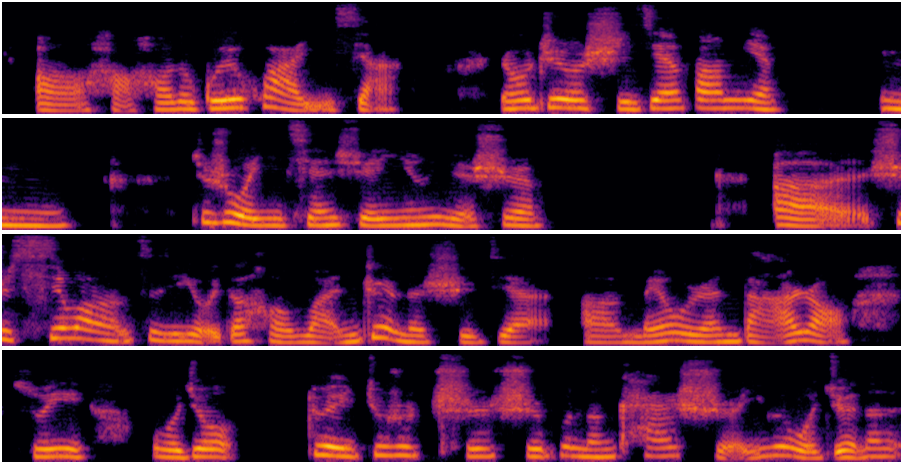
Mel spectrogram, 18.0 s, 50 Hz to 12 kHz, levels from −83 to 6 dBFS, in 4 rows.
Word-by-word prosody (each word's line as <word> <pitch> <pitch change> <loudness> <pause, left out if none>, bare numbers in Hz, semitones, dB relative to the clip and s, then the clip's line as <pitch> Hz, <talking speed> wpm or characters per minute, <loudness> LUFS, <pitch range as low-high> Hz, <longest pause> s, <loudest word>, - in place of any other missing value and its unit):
呃， 180 -2 -2
好 - - -8
好 200 0 -3
地 215 +1 +1
规 230 +3 +7
划 265 +1 0
一 - - -4
下。 - - -5 0.5
然 - - 0
后 240 - +5
这 255 +2 +4
个 240 - +5
时 215 -2 0
间 235 +2 +3
方 245 -2 +2
面， 225 -4 0 0.5
嗯， 205 -3 +1 0.6
就 300 - -3
是 290 +1 +2
我 250 -4 +8
以 205 0 +1
前 210 +1 0
学 215 -2 +1
英 215 +3 +1
语 195 - 0
是 200 -3 +1 1.2
呃， 200 -4 +1
是 270 - -1
希 300 +4 -1
望 255 -8 0
自 245 -3 -4
己 215 - 0
有 200 - +1
一 - - -2
个 210 - 0
很 185 -4 -4
完 185 +1 -2
整 295 +1 +1
的 190 -2 0
时 185 -1 -4
间， 180 -1 -3 0.3
啊， 175 -1 -6
没 185 +1 -3
有 220 +1 +1
人 195 0 +1
打 195 0 -2
扰。 215 -5 0 0.3
所 225 - -1
以 230 -2 +3 0.3
我 215 -3 +2
就 220 0 +2 0.3
对， 260 -4 +6
就 270 +2 -2
是 265 -1 -1
迟 230 0 -2
迟 230 -2 0
不 260 - -6
能 220 -2 0
开 240 +2 -6
始， 275 - -3
因 220 +6 -5
为 265 - +3
我 200 -6 +2
觉 200 +1 +3
得 230 +4 -4
220 Hz, 215 characters per minute, -19 LUFS, 200-240 Hz, 1.2 s, 我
